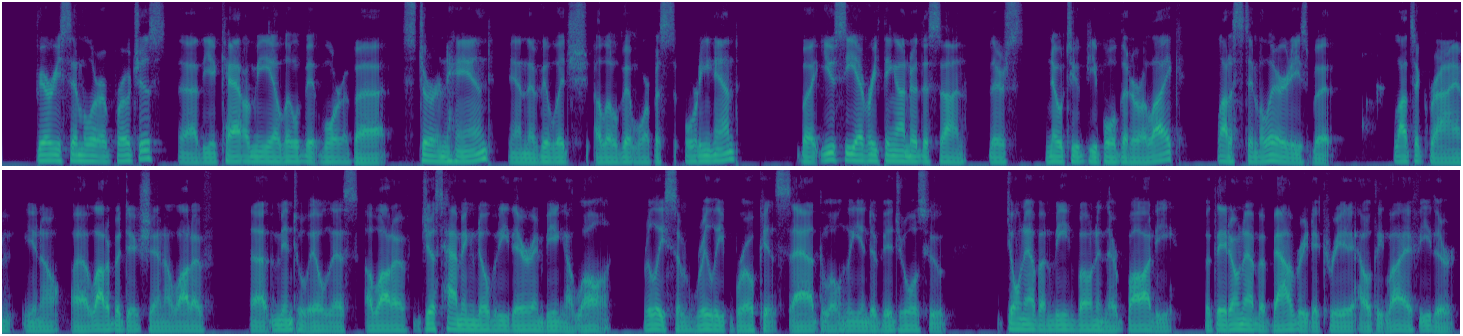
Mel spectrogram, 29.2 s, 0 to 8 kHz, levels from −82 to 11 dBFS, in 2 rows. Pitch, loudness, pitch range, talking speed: 85 Hz, -30 LUFS, 75-90 Hz, 200 wpm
